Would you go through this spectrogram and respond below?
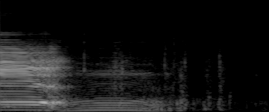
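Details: Morning hand milking in a farm corral while calves suckle. A cow gives a loud, rich, harmonic moo that holds briefly and then slides lower and fades over about a second and a half, followed by faint rustling.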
